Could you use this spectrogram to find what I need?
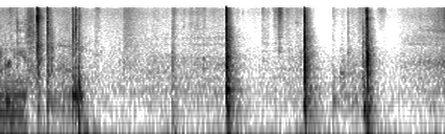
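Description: Cabinet drawers and doors bump and knock shut.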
